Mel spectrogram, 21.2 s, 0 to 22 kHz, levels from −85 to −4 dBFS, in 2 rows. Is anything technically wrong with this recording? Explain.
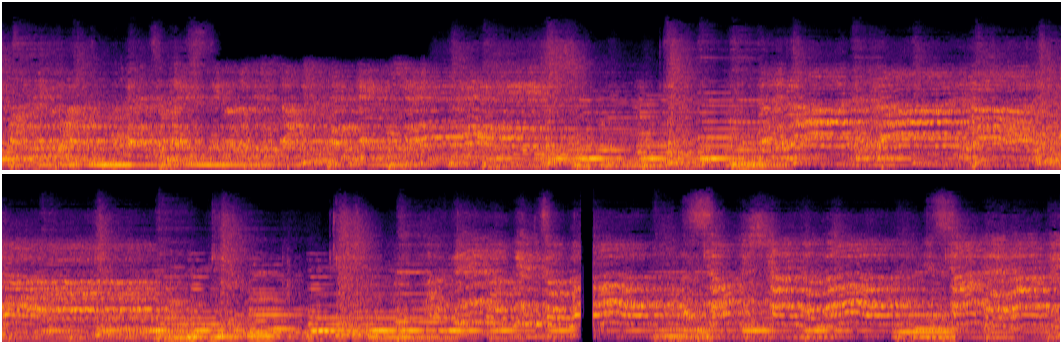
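Yes. From 1.88 to 4.59 s there is digital radio blending to analogue. The receiver lost its digital signal and cross-faded, over about 341 ms, to the AM broadcast. Level drops about 2 dB. Faint hiss appears, roughly 35 dB down.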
